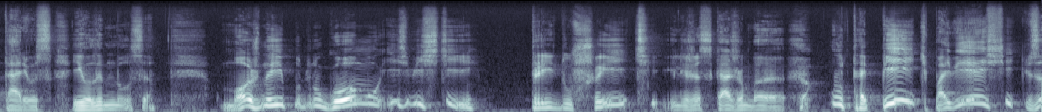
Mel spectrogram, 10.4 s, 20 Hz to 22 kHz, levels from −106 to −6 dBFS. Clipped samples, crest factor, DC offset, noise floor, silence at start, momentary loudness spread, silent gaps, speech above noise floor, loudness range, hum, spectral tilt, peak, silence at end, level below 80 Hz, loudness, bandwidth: under 0.1%; 20 dB; under 0.1%; -52 dBFS; 0.05 s; 15 LU; none; 28 dB; 6 LU; none; -5 dB/octave; -4 dBFS; 0 s; -54 dBFS; -24 LUFS; 18 kHz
